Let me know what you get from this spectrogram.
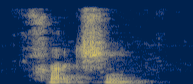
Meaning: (noun) A part of a whole, especially a comparatively small part
- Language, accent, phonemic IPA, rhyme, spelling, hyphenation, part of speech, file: English, Southern England, /ˈfɹæk.ʃən/, -ækʃən, fraction, frac‧tion, noun / verb, LL-Q1860 (eng)-fraction.wav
